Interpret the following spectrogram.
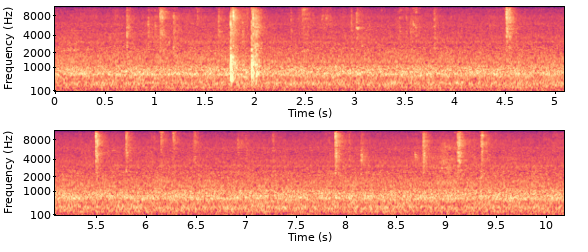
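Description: Steady low room noise with faint clicks from the small parts of a collectible robot figure being handled and fitted together. Two short clicks come about two seconds in, and a few fainter ticks follow later.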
